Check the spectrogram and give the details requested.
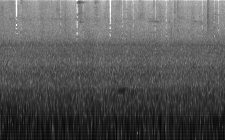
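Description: Passenger train running along the track: a steady, low rolling rumble.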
